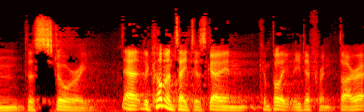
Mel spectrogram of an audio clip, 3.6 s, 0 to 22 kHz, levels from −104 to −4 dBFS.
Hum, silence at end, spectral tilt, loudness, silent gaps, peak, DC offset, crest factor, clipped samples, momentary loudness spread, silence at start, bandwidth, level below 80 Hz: none; 0 s; -4 dB/octave; -32 LUFS; none; -12 dBFS; under 0.1%; 20 dB; under 0.1%; 12 LU; 0 s; 15.5 kHz; -60 dBFS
